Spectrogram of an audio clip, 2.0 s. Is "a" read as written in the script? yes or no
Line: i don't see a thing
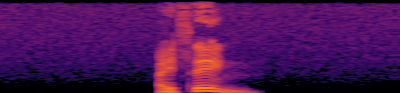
no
